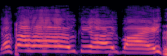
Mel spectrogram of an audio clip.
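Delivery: very high squealed nervous greeting; panicked brush-off. Retold or imitated. Returning key past crazy guy, panicked high brush-off. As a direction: squeal it to get away from him.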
